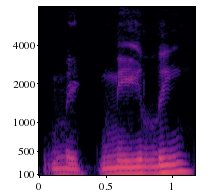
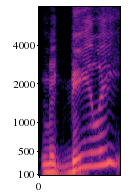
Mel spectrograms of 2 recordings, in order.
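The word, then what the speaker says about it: McNeeley: Um Lean McNeely. McNeely.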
